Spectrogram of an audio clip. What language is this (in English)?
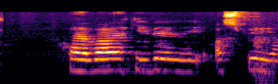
Icelandic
